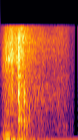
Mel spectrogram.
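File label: door open; My Science Fair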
